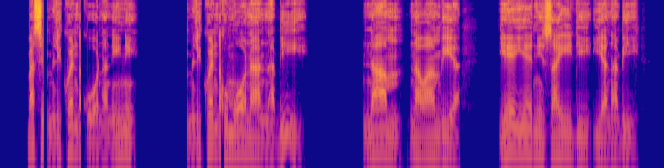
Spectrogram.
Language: Swahili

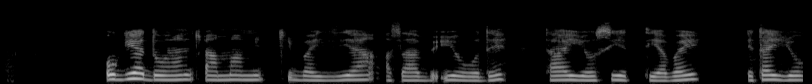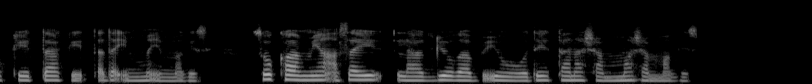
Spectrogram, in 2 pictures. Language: Wolaytta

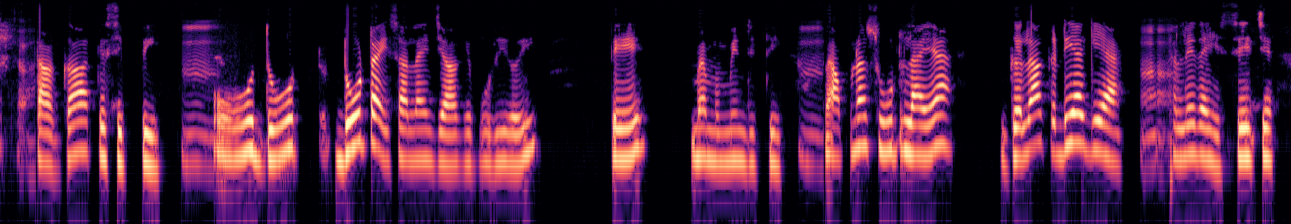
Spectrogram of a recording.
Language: Punjabi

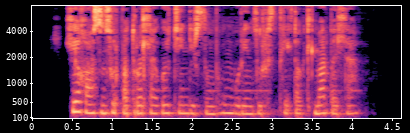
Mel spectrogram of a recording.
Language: Mongolian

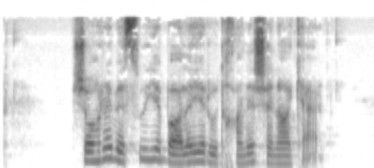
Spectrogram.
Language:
Persian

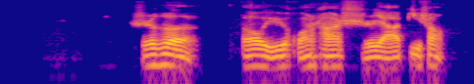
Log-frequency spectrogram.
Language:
Chinese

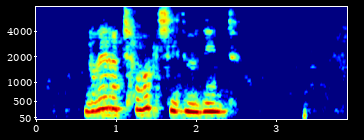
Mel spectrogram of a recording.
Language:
Kabyle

